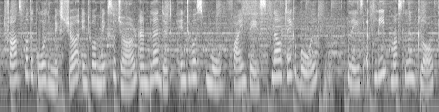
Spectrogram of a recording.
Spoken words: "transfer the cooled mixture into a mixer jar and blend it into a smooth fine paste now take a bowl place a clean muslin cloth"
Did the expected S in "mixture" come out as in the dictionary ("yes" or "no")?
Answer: yes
